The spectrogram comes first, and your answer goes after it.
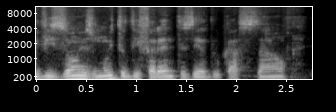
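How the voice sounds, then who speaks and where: The voice moves at a fairly slow pace with a dark, mellow tone. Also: man. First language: Spanish (speaking Portuguese). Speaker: professor. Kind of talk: lecture. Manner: halting, with repetitions and fillers.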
